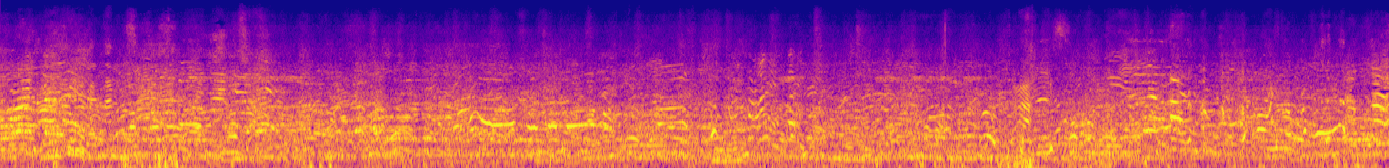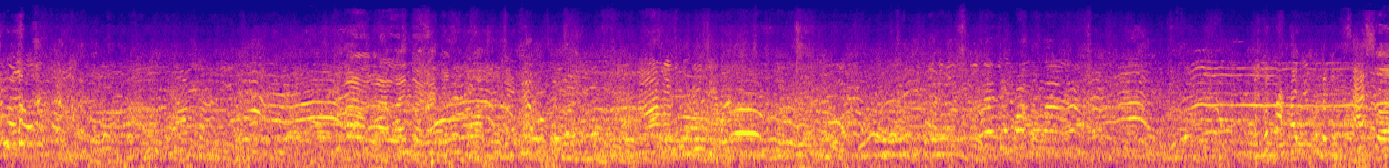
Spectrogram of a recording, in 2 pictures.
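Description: A large crowd of men and women chatters and shouts excitedly close by, outdoors.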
